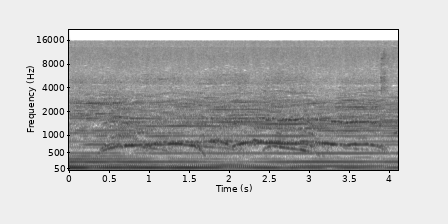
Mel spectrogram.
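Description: Live punk rock band with no drums: electric guitar and bass hold one ringing chord, with a higher tone waving up and down above it.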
